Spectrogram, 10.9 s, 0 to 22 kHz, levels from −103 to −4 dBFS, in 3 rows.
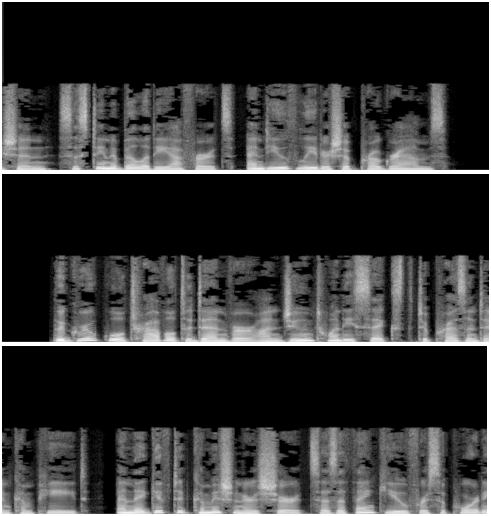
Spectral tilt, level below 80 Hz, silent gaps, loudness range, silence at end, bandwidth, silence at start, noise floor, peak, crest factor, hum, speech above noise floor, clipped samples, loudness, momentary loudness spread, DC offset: -6 dB/octave; -52 dBFS; none; 2 LU; 0 s; 12 kHz; 0 s; under -90 dBFS; -2 dBFS; 16 dB; none; over 72 dB; under 0.1%; -18 LUFS; 9 LU; under 0.1%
